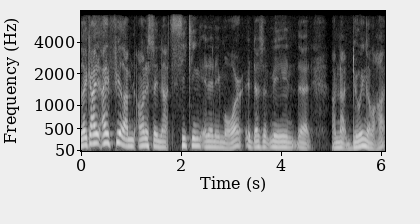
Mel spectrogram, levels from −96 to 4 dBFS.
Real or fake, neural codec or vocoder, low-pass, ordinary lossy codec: real; none; 7.2 kHz; MP3, 48 kbps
